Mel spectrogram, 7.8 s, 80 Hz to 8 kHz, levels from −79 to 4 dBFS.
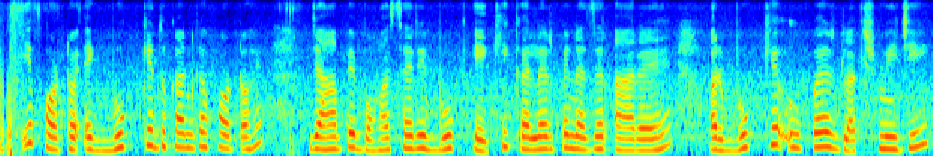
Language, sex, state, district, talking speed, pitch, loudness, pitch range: Hindi, female, Delhi, New Delhi, 215 wpm, 235 Hz, -16 LUFS, 225-265 Hz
